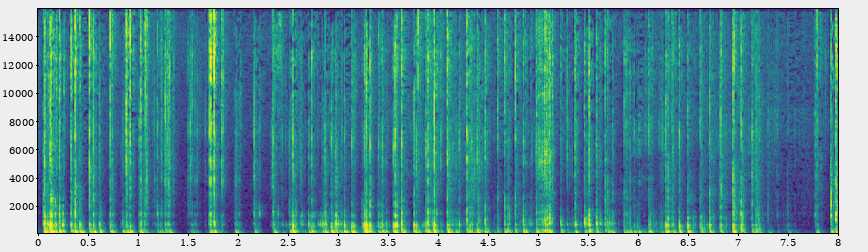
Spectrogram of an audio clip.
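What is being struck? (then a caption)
Finished diamond painting with resin drills on a board. Fingers scratch across the surface of a finished diamond painting made of resin drills on a flat board, moving near the edges and the center. The result is a dense run of short, dry, scratchy clicks and rasps, weighted toward the low and mid range, in quick bursts separated by brief pauses, with no ringing after each stroke.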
